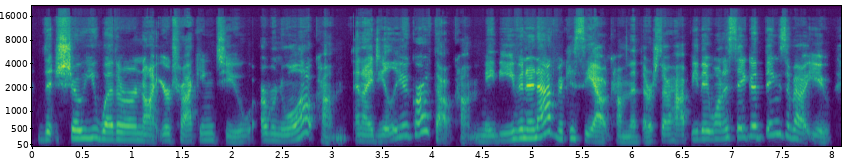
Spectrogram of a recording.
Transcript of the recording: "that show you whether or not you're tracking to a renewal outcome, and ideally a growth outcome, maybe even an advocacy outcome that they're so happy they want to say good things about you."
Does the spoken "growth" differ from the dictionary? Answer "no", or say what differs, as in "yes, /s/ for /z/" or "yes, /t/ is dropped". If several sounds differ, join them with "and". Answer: no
